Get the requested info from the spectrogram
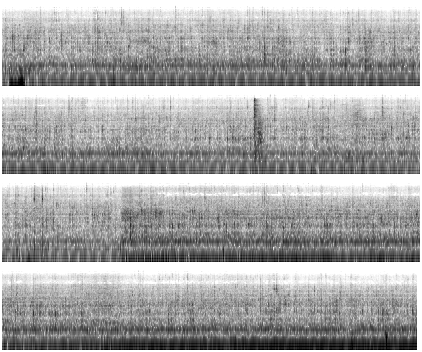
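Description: Thin stream of water running steadily across a Miller table and spilling off its end into the catch tub, over a steady low hum. A couple of faint clicks come partway through, and the sound gets a little louder about two-thirds of the way in.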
